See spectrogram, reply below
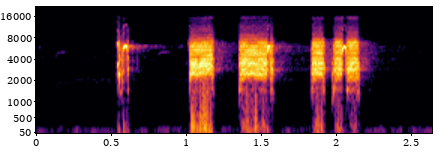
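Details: Black francolin call played to make a pet francolin call: one short clipped note, then three loud, grating, rasping bursts in quick succession.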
